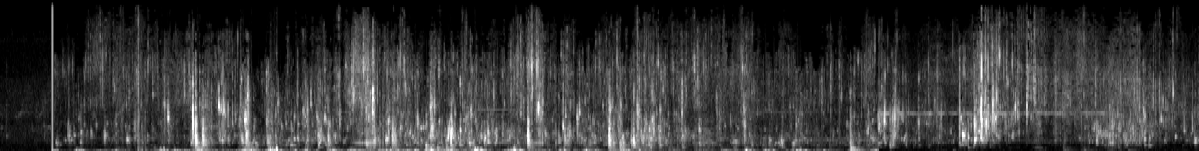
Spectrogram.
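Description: Paddle strokes and splashing water from a canoe, then quieter trickling water, with no animal calls.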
